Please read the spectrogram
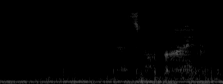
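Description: Faint, quick sniffs of a large dog nosing at a seashell, starting about a second in, over a low steady hum.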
